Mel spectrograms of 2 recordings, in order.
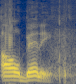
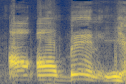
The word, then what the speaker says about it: Albany: for ALB and actually as I understand the natives that's a small town in Livingston Parish they pronounce it don't ask me why they ounc it Al Benny Al Benny okay hey that doesn't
